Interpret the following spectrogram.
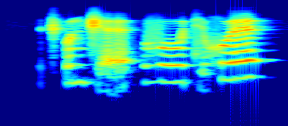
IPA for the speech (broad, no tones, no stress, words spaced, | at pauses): t͡ʃʼʊnd͡ʒɛ̰ | voːtʲɔ̰χʷɛ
